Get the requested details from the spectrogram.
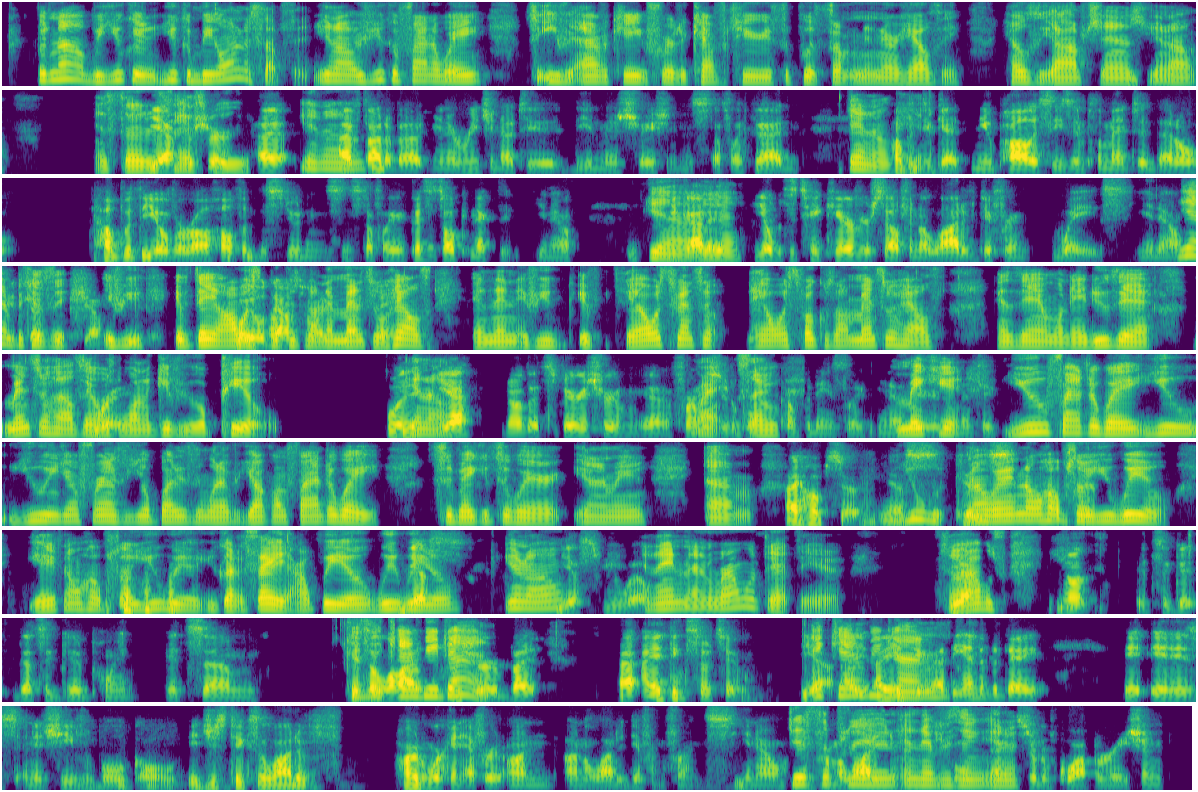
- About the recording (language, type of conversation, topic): English, unstructured, How does the food we eat affect our mental well-being in today's busy world?
- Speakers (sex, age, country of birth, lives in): female, 50-54, United States, United States; male, 20-24, United States, United States
- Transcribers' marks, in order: other background noise; chuckle; tapping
